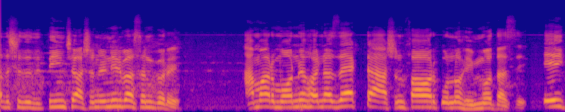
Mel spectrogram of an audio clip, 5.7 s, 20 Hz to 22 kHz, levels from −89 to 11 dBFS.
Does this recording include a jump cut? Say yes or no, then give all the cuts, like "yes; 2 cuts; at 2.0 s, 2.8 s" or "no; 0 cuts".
no; 0 cuts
